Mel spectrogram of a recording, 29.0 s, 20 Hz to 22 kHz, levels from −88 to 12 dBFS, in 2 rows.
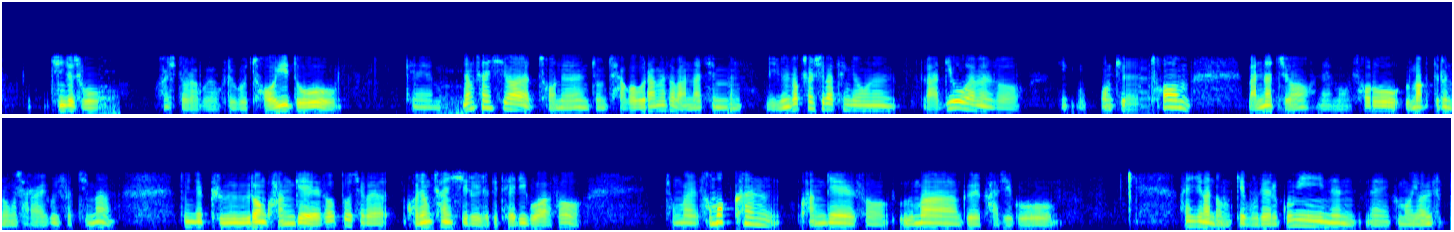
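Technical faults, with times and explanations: Throughout, iLBC codec: the sound is confined to a narrow telephone band of roughly 250 Hz to 3.4 kHz, so it is thin and lacks sibilant air. iLBC codes each frame's excitation independently rather than predicting from earlier frames, and the plainly audible roughness and slightly synthetic grain are its trace. The coarseness fits the 13.33 kbps mode with 30 ms frames.
0.87–1.18 s, 4.37–4.62 s, 7.17–7.30 s and 11.25–11.49 s, lost iLBC frames: in each gap the speech turns into a held, faintly buzzy vowel lasting 0.31 s, 0.25 s, 0.13 s and 0.24 s respectively. The decoder fills missing packets by repeating the last pitch cycle blended with noise and fading it as the gap lengthens. Since every frame decodes on its own, the voice snaps back clean immediately afterwards.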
